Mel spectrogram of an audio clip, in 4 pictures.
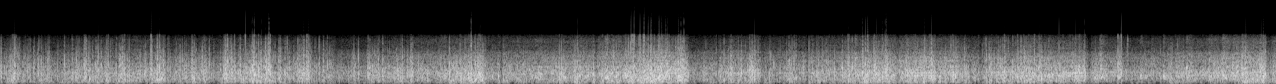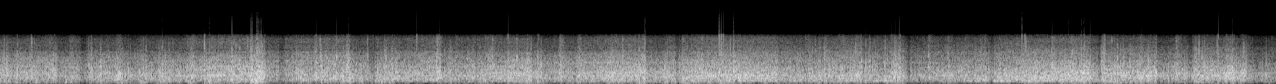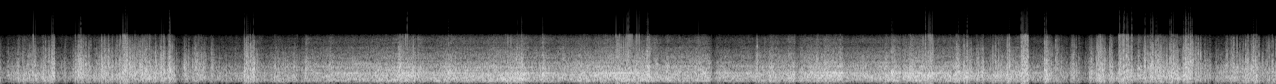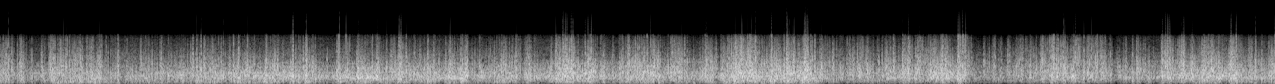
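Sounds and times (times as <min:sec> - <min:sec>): train running noise: 0:00.0 - 0:51.0
wind on microphone: 0:00.0 - 0:51.0.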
